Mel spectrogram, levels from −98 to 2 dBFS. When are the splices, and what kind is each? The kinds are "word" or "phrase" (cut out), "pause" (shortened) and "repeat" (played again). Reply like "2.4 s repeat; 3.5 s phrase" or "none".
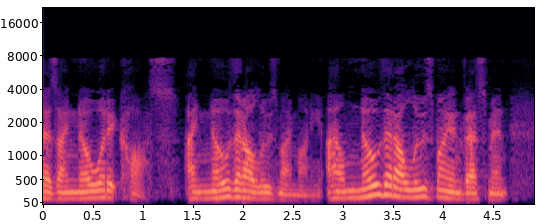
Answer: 1.4 s pause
